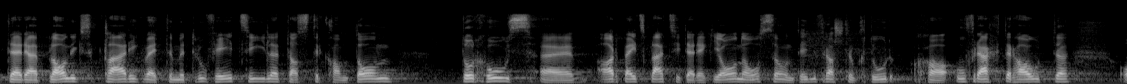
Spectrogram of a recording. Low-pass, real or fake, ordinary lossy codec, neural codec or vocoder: 10.8 kHz; real; AAC, 96 kbps; none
